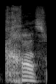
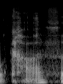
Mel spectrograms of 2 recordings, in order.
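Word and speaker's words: Cras: Autre extrait et autre musique française sur ce disque After a Dream, voici une suite en duo de Jean Kras. On prononce bien le S, la famille nous l'a dit et redit. – Thank you. – modéré, deuxième mouvement de la suite en duo de Jean Crasse avec Frédéric Chatou à la flûte, Emmanuel Cesson à la harpe, qui est notre invité ce matin.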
